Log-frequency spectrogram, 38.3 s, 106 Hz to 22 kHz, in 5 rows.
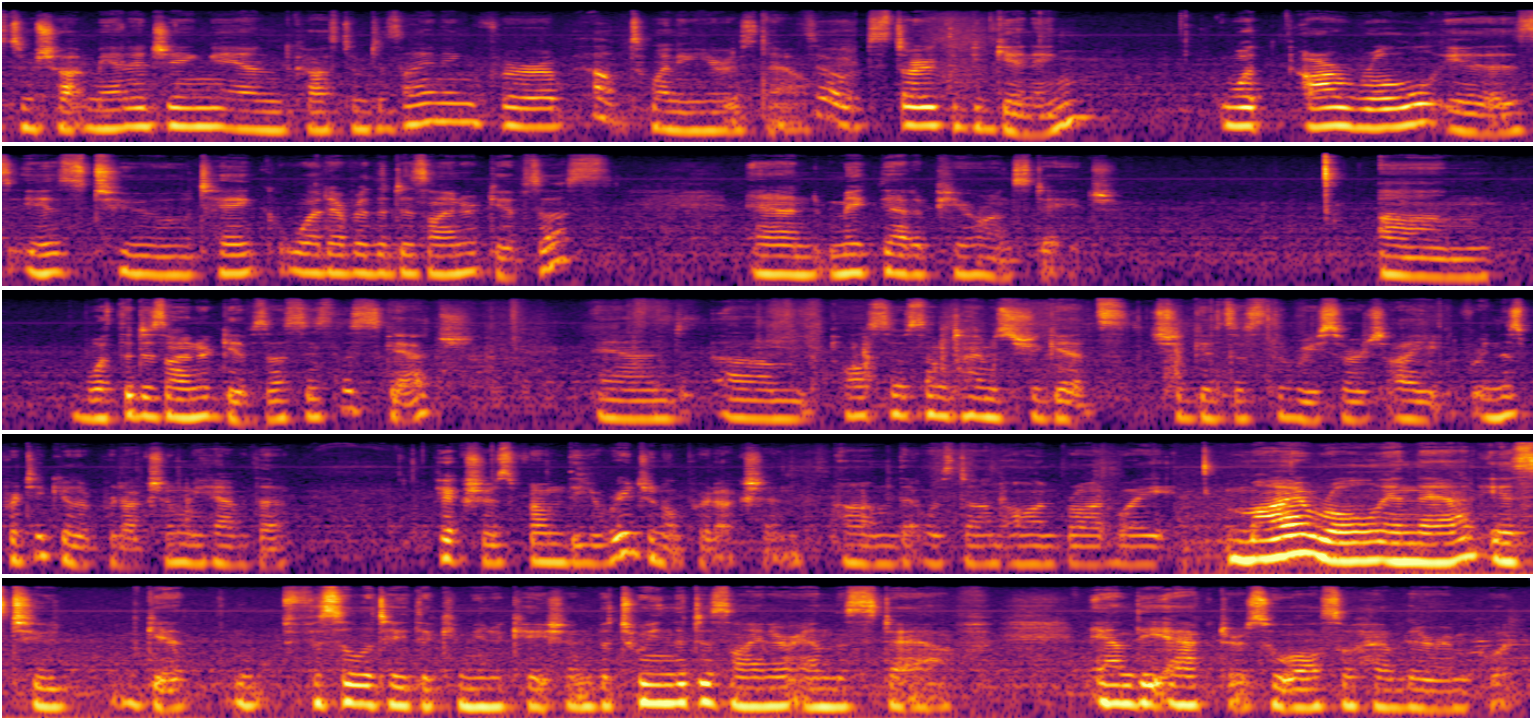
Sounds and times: Speech: 0.0s - 5.5s, 6.1s - 10.7s, 11.4s - 13.3s, 14.3s - 24.4s, 25.1s - 38.2s.

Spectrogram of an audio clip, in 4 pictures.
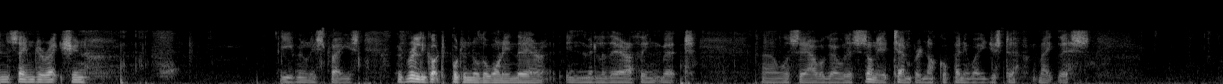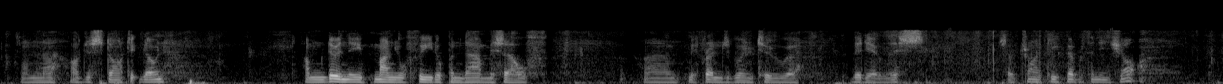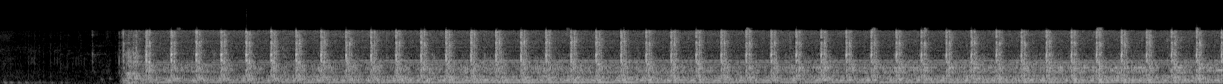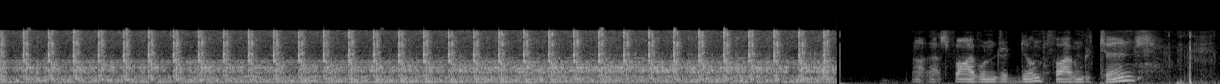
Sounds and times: Speech: 0.0s - 1.0s, 2.8s - 7.0s, 7.6s - 11.0s, 12.4s - 14.0s, 15.3s - 17.7s, 18.6s - 21.6s, 22.2s - 23.7s, 45.8s - 48.4s.

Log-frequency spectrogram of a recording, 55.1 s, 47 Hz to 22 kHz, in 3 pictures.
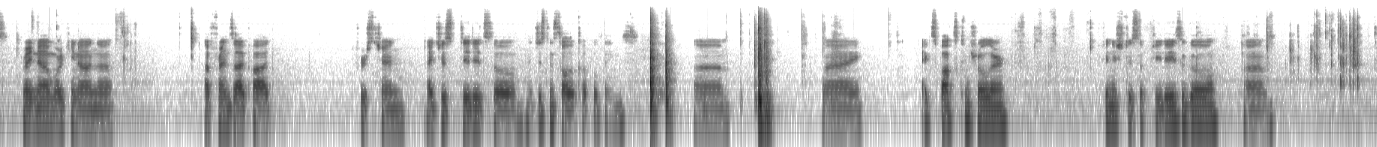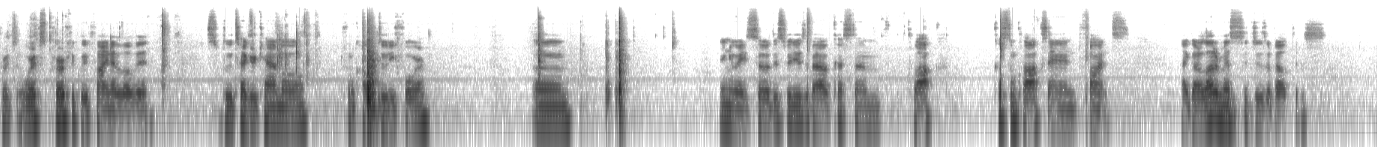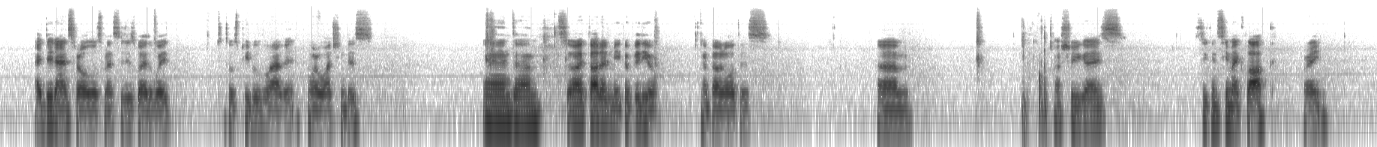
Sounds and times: Speech: 0.0s - 1.7s, 2.6s - 3.7s, 4.8s - 8.6s, 9.3s - 9.8s, 11.0s - 11.5s, 12.3s - 13.5s, 14.6s - 17.0s, 18.4s - 20.4s, 21.2s - 24.2s, 25.5s - 26.1s, 28.0s - 30.9s, 31.6s - 33.4s, 34.1s - 36.1s, 37.2s - 39.0s, 39.6s - 41.8s, 43.2s - 47.0s, 48.4s - 48.9s, 50.4s - 51.8s, 52.7s - 54.5s.

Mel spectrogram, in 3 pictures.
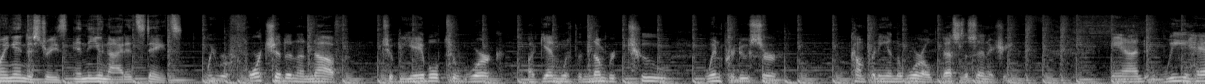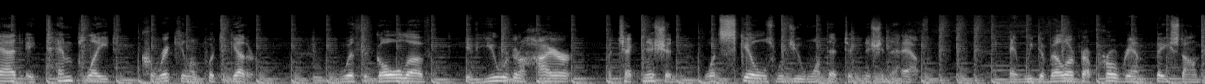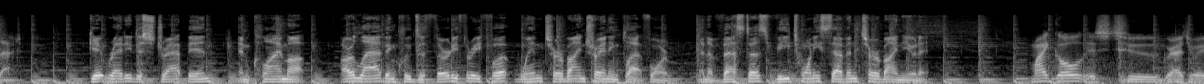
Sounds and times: Speech: 0.0s - 7.8s, 8.5s - 10.2s, 11.1s - 14.6s, 15.4s - 21.3s, 22.1s - 24.3s, 25.0s - 33.4s, 34.4s - 36.1s
Music: 0.0s - 36.1s.

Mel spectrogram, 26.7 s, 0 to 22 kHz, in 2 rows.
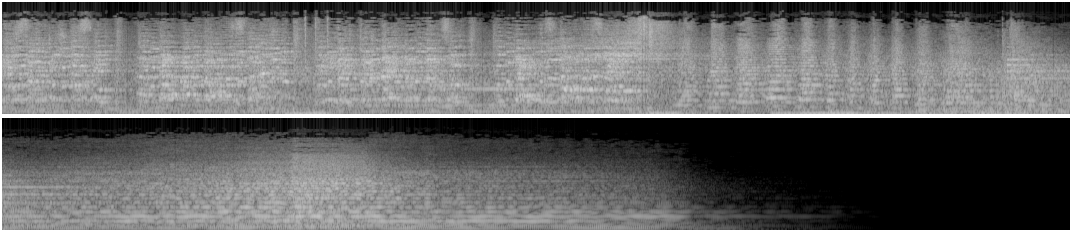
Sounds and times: Theme music: 0.0s - 22.8s.

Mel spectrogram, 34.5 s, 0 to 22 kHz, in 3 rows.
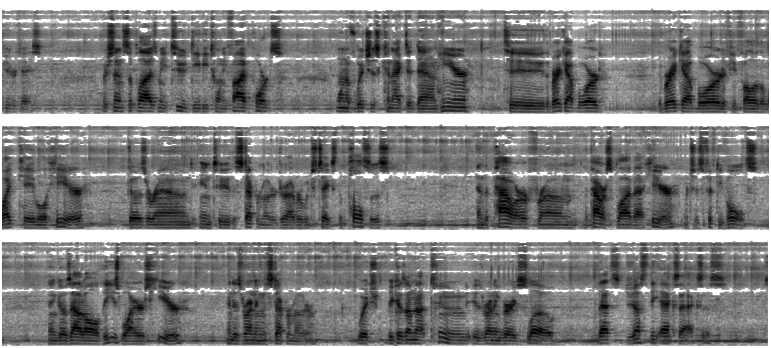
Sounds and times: Speech: 0.0s - 0.6s, 1.5s - 4.3s, 5.0s - 9.1s, 9.8s - 12.8s, 13.4s - 17.4s, 18.6s - 22.9s, 23.7s - 25.8s, 26.4s - 27.8s, 28.4s - 31.4s, 32.0s - 33.9s.

